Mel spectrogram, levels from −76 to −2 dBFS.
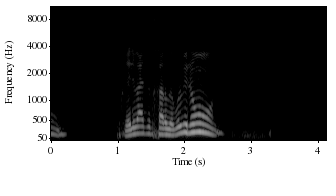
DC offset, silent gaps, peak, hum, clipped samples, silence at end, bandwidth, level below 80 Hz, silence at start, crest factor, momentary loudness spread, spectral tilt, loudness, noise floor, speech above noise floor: under 0.1%; none; -24 dBFS; none; under 0.1%; 1.55 s; 10 kHz; -82 dBFS; 0 s; 18 dB; 18 LU; -9 dB/octave; -39 LUFS; -85 dBFS; 47 dB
